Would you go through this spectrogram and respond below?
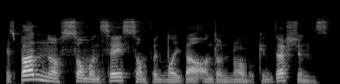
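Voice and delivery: ordinary delivery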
